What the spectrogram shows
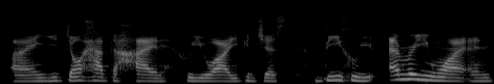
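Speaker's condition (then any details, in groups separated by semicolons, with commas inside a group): Cleft lip and palate; major closure surgery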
